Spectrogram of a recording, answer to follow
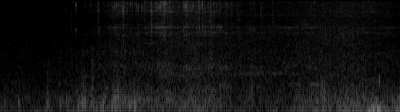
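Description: Wind buffeting the microphone: a steady low rumble with no distinct events.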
